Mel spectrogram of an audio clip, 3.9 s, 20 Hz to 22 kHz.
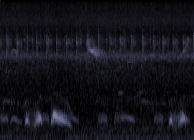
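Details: Spotted dove used in ground-level decoy trapping, recorded 24/01/65 (Thai calendar) while tracking a wild target bird with a fine voice; low hollow coos in short phrases, a stuttered double note then a longer falling coo, some faint chirps above.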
